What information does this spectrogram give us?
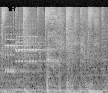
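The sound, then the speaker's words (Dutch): A Motorola mobile phone ringtone plays a loud, continuous electronic melody with added reverb and a washed-out tail, its tones blurring into one another. No one speaks over it. “Ik zal eventjes laten horen wat mijn ringtone is op dit moment.”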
